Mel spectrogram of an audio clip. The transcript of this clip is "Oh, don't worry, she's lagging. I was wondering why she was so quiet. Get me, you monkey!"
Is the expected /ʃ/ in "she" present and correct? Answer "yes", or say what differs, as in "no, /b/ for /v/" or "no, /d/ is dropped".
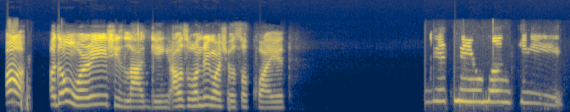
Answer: yes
